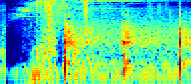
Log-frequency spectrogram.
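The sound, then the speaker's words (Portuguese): A tennis ball bounces three times at an even, unhurried pace, each impact a crisp, hollow pop, over a faint background hum with no voices. “Este é o som de uma bola de ténis a bater.”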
